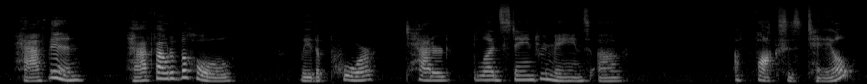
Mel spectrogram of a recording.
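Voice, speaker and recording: A woman's voice: on the low side, fairly bright tone. A woman reading a children's story aloud like a teacher, with dramatic, suspenseful narration.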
